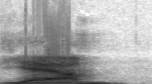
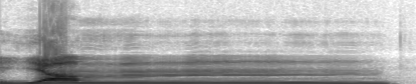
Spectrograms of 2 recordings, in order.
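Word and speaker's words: यं: so the next one looks like yam the heart chakra but it's really yum and the next one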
